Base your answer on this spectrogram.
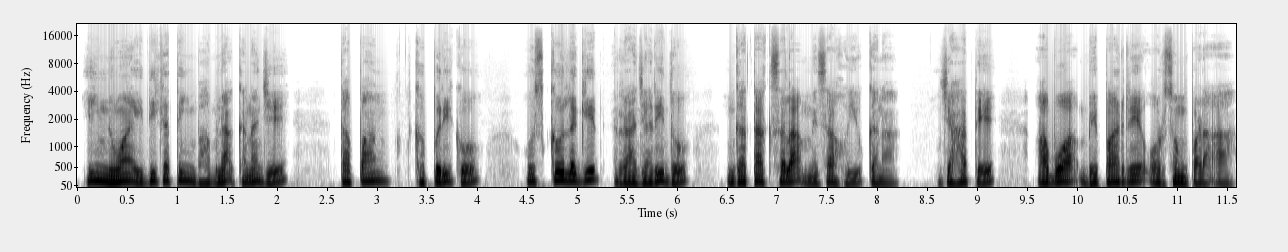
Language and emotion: Santali, fearful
